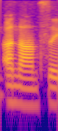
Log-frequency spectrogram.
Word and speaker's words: Anansi: Anansi. Uh why is the second N not pronounced? Um, it is a non like the bread non non.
